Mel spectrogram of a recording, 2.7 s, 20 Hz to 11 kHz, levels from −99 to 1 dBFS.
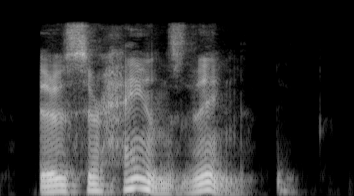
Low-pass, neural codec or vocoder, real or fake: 7.2 kHz; codec, 16 kHz, 4.8 kbps, FACodec; fake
